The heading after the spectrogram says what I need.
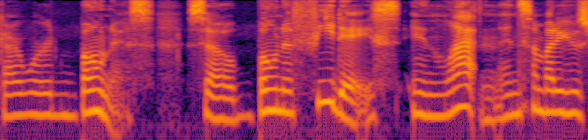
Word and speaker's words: bona fides: I tell you, Marianne, I have always pronounced it bona fides.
